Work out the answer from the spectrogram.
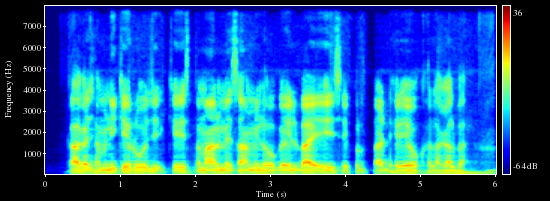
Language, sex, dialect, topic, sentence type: Bhojpuri, male, Southern / Standard, agriculture, statement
